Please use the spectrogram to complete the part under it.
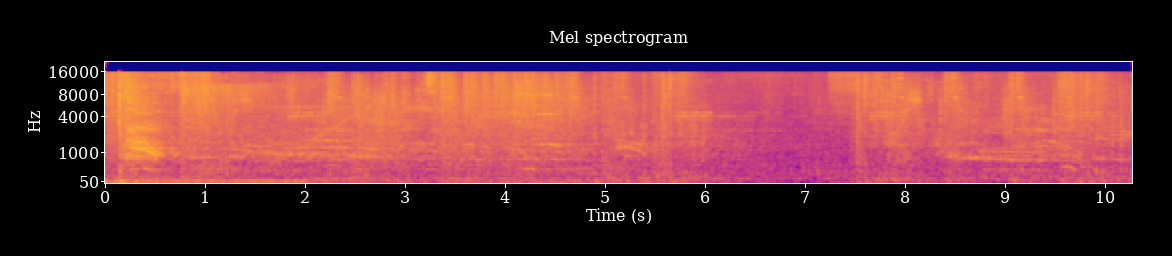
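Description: Footsteps tap along a hard floor.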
